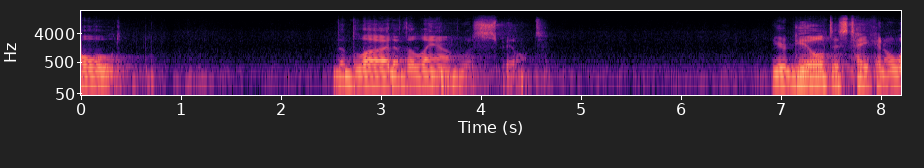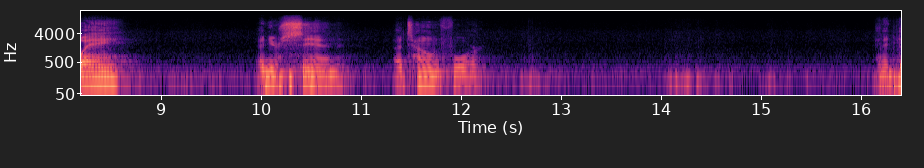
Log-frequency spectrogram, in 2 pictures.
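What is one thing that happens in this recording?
A man speaks calmly through a microphone, with pauses, in an echoing hall.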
